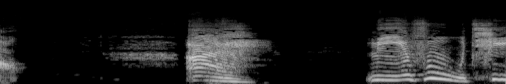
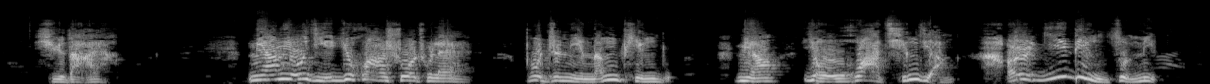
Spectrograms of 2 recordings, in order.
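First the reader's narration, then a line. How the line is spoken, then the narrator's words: Old woman sighing. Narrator (Chinese): 老夫人长叹了一声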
